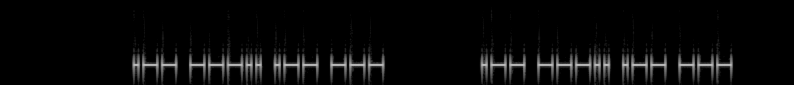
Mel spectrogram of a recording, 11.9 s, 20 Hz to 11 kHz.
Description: Morse code, heard as a keyed tone, about 17 wpm, 700 Hz. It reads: W8WO W8WO
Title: USA Call Signs - 4 Characters - Repeated 2x - 17wpm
